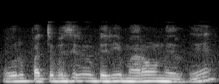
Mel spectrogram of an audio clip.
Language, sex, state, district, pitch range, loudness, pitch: Tamil, male, Tamil Nadu, Kanyakumari, 135-150 Hz, -13 LUFS, 140 Hz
